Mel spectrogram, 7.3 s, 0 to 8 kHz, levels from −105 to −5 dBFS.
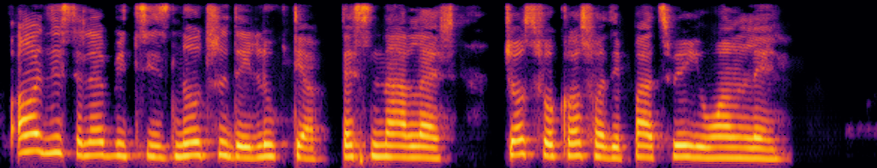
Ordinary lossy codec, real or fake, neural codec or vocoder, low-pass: none; fake; codec, 16 kHz, 4 kbps, X-Codec, WavLM features, trained on Multilingual LibriSpeech; 7.2 kHz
